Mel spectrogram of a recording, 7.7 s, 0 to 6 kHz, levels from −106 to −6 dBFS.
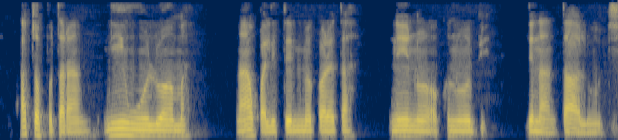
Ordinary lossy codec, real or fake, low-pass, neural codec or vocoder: MP3, 48 kbps; real; 5.4 kHz; none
